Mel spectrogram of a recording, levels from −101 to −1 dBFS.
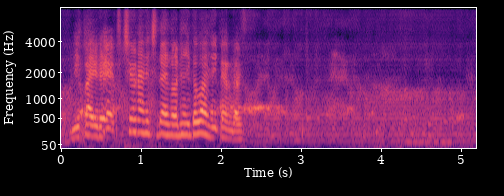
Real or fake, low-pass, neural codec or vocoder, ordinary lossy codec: fake; none; codec, 16 kHz, 1 kbps, FreqCodec, smaller model; none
